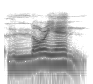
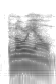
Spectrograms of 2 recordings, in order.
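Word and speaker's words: Lorient: club on a long-term deal from league side Laurian Laurant. Sorry, see Manny has to correct me with all my pronunciation.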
